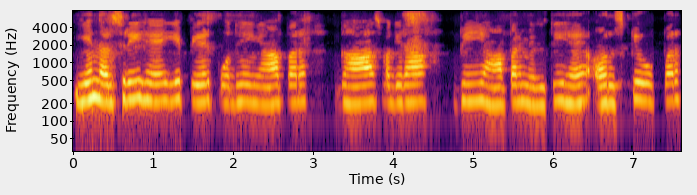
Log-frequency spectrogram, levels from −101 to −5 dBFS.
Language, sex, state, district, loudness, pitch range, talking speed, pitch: Hindi, female, Rajasthan, Jaipur, -17 LUFS, 205-220 Hz, 150 wpm, 215 Hz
